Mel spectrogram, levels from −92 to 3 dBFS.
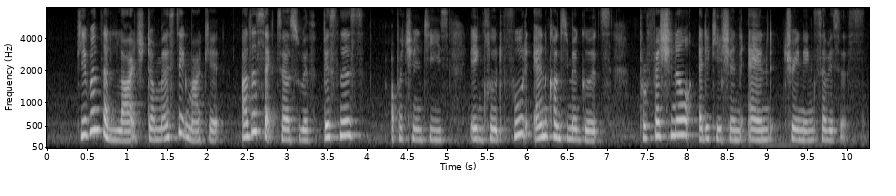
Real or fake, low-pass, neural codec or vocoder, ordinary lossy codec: real; none; none; none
